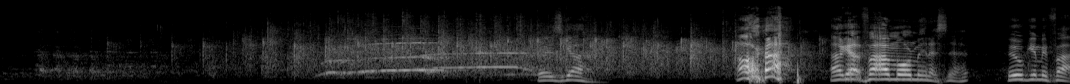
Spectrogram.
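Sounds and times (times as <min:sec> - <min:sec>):
laughter: 0:00.1 - 0:02.0, 0:07.4 - 0:08.1
audience clapping: 0:00.9 - 0:09.0
speech: 0:05.4 - 0:06.1, 0:07.4 - 0:10.6.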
